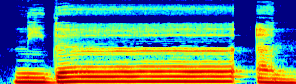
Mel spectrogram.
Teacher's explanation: دا مد متصل چار حرکہ لمبا کرنا ہے اس کو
